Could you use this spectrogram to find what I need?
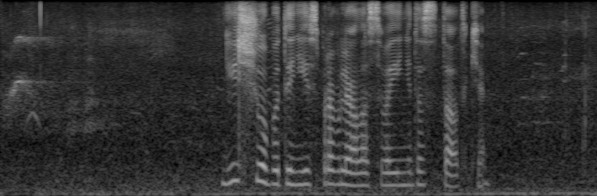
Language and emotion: Russian, angry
